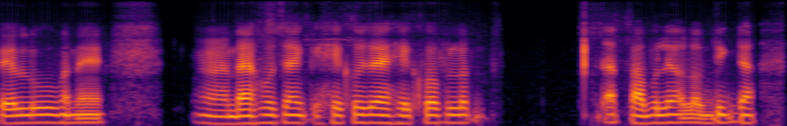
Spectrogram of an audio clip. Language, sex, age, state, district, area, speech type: Assamese, male, 18-30, Assam, Sivasagar, rural, spontaneous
